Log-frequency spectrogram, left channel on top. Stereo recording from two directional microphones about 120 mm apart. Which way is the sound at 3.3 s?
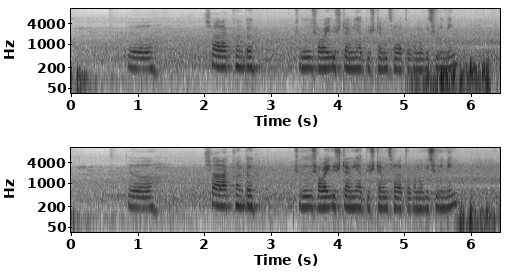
5° right (ahead or behind).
